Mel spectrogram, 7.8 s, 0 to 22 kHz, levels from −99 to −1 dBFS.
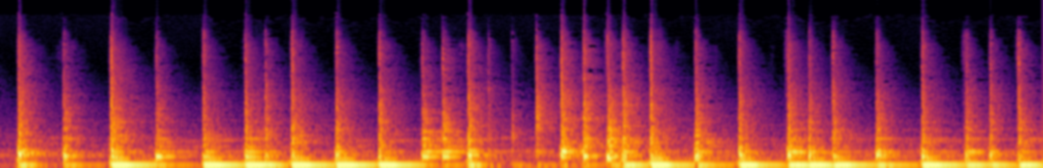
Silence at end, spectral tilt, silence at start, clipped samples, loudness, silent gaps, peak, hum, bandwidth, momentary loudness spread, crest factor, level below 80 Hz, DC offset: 0 s; -7.5 dB/octave; 0.15 s; 1%; -12 LUFS; none; 0 dBFS; none; 9.2 kHz; 6 LU; 8 dB; -8 dBFS; under 0.1%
